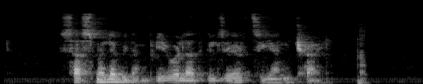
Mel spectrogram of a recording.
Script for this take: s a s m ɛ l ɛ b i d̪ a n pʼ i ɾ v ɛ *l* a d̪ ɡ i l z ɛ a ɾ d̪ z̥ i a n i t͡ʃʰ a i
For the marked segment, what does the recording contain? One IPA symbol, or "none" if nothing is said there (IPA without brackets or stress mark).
l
